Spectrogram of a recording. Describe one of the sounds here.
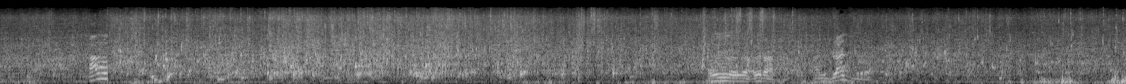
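Water splashes as fish thrash in a net.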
